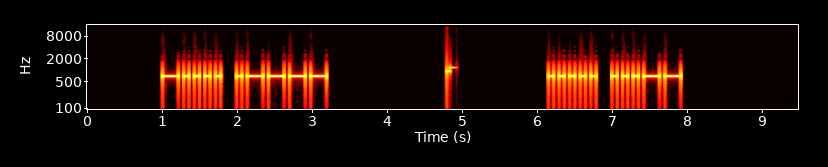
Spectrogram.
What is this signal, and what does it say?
Morse code, heard as a keyed tone, about 17 wpm, 700 Hz. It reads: 61 53
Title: Numbers - 2-Digit 17wpm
